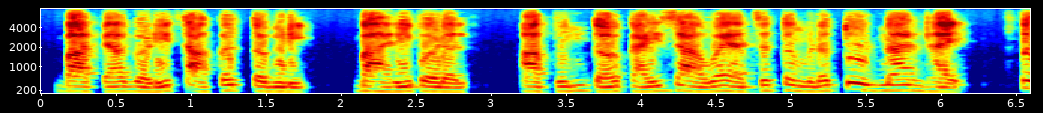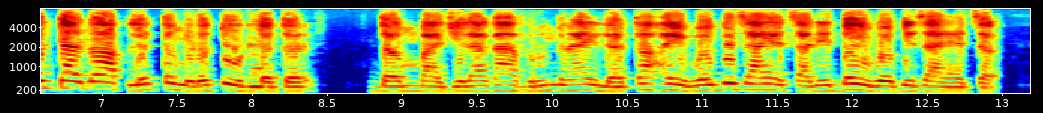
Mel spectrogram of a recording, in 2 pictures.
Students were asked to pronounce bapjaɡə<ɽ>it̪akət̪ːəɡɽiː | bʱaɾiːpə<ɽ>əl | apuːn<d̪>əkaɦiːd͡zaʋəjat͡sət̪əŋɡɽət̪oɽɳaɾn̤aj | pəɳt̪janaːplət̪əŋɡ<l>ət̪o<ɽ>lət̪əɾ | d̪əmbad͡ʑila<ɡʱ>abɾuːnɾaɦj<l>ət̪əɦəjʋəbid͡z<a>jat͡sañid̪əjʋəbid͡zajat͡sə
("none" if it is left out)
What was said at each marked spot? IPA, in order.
ɽ, ɽ, t̪, ɽ, ɽ, ɡʱ, l, a

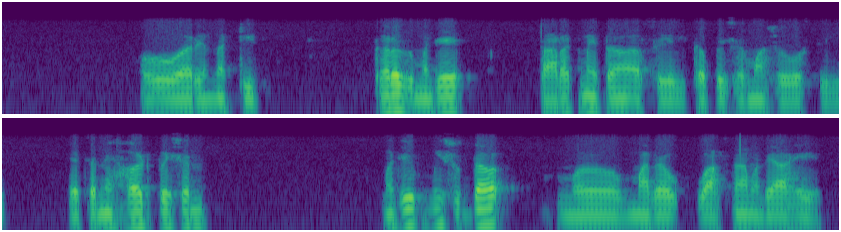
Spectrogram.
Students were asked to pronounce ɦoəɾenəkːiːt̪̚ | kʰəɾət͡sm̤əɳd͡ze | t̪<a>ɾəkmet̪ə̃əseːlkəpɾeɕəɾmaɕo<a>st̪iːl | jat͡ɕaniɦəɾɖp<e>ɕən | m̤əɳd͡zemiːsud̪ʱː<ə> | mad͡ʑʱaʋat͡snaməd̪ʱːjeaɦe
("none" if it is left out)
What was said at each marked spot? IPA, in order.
a, ə, e, a

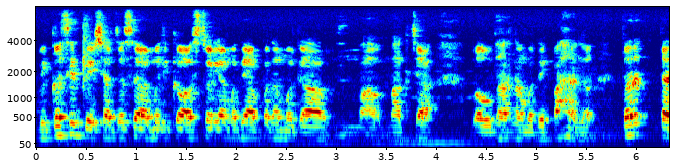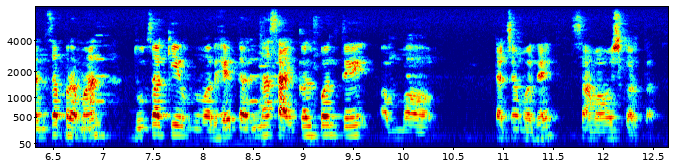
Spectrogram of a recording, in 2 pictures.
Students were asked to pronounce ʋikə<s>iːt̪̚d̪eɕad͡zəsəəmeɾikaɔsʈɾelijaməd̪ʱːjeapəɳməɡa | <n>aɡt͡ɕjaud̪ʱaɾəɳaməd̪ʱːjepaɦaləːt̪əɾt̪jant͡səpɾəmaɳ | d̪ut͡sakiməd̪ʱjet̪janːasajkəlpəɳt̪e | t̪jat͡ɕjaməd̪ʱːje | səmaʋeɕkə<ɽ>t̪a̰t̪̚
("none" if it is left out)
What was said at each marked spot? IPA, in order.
s, m, ɾ

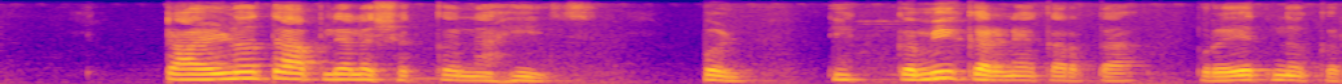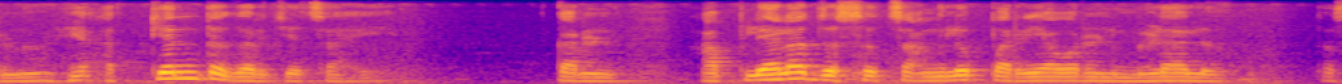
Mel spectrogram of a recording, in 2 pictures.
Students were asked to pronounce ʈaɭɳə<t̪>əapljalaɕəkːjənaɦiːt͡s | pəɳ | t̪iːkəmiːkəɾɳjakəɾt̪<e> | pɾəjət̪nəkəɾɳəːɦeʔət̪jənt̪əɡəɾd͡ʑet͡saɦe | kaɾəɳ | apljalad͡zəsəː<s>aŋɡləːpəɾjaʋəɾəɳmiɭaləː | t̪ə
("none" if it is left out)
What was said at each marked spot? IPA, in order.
t̪, a, t͡s

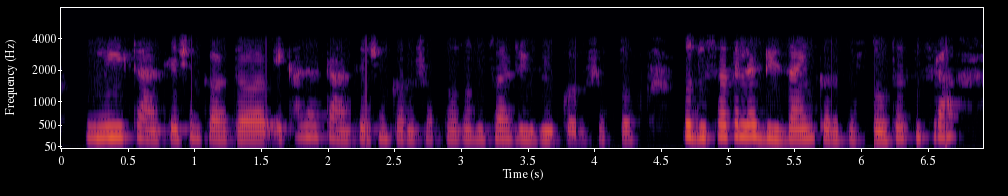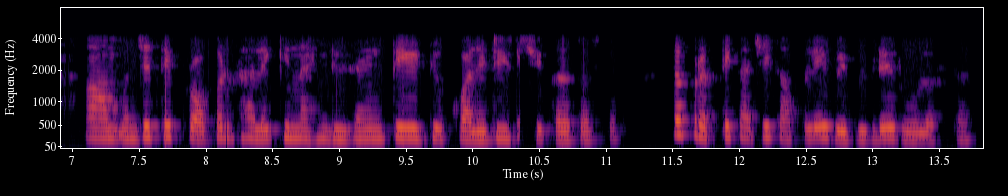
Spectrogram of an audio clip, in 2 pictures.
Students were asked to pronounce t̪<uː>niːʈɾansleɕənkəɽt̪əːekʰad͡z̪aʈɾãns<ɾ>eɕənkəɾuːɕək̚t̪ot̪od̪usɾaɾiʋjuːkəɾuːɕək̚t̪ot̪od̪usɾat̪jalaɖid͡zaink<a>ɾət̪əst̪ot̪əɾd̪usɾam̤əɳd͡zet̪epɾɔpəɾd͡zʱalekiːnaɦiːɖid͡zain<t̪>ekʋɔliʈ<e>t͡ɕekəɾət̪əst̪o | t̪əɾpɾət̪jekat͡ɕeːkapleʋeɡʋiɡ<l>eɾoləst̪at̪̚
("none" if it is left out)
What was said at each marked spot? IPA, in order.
u, l, ə, t̪, i, ɽ

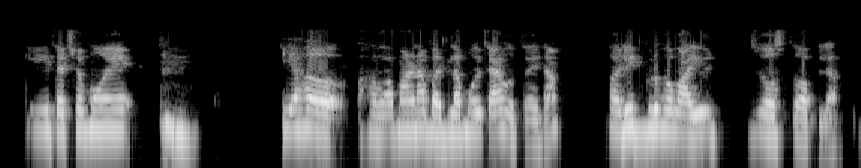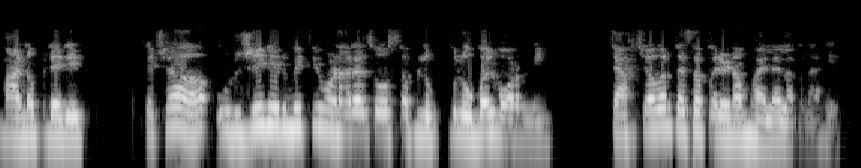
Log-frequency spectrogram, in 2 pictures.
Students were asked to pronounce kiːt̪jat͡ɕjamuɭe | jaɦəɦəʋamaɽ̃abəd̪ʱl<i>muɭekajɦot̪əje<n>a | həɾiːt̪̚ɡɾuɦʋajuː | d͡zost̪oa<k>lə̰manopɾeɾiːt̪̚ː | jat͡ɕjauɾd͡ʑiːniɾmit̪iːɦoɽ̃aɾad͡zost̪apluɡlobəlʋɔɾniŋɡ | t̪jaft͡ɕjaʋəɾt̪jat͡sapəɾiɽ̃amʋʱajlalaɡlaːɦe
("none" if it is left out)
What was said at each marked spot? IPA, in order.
a, n, p

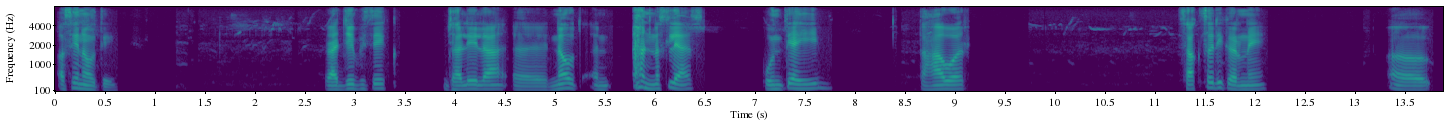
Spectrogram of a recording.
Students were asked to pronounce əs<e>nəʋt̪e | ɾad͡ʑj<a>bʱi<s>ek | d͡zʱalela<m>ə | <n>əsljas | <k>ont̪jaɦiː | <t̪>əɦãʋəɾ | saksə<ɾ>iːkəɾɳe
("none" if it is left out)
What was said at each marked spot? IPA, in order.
e, ə, s, n, n, k, t̪, ɾ

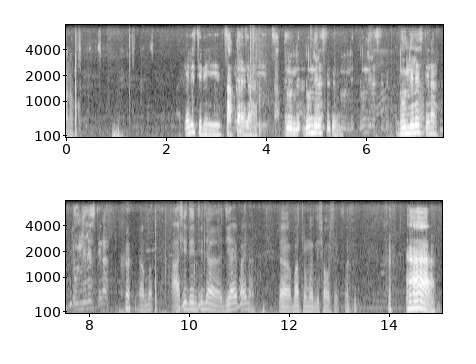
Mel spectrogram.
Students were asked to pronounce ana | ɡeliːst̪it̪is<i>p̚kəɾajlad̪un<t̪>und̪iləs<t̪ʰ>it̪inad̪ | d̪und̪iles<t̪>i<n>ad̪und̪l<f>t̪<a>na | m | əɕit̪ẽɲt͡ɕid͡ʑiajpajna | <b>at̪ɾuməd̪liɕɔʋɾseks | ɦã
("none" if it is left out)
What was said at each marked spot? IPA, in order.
a, d̪, t̪, t̪, n, s, i, b

